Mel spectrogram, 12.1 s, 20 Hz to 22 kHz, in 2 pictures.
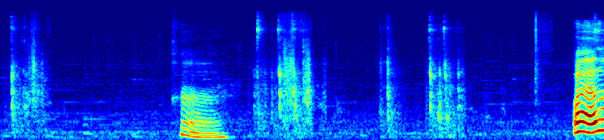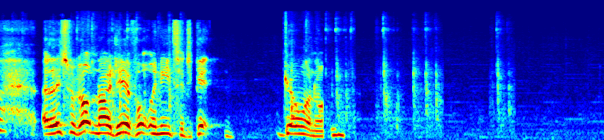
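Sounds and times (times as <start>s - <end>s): computer keyboard typing: 2.6s - 3.2s, 3.8s - 4.7s, 9.3s - 11.2s.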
